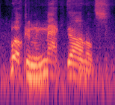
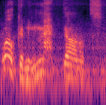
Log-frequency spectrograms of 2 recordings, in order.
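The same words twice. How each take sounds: First: It is said in a neutral tone. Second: It is said in an angry tone.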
